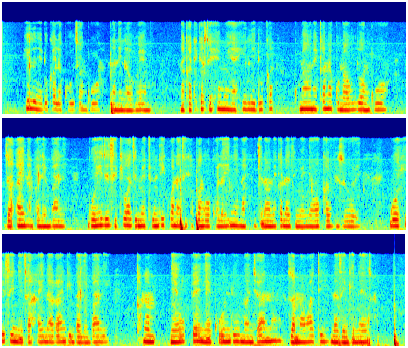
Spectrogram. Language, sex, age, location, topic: Swahili, female, 25-35, Nairobi, finance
